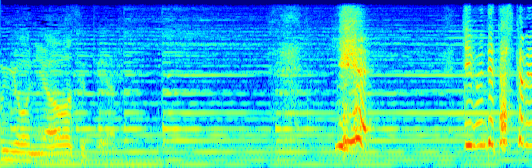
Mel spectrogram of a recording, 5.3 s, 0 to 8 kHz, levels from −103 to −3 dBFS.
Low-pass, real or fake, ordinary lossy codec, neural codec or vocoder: 7.2 kHz; real; none; none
